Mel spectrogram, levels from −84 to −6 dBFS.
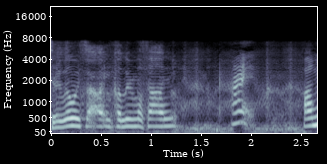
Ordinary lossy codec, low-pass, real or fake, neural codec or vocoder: none; 7.2 kHz; fake; codec, 16 kHz, 0.5 kbps, FreqCodec, larger model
